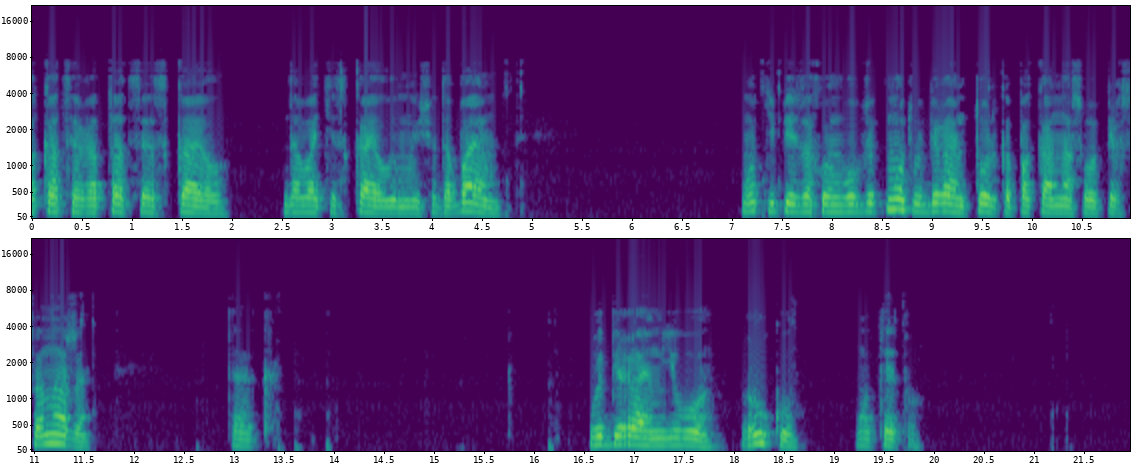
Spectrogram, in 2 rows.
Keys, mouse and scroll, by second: 4.6-7.5 drag, 9.4 click, 11.6 click, 12.8-13.6 shift+middle drag, 14.0-15.0 middle drag, 16.2-17.1 middle drag, 18.2-18.8 middle drag, 19.5 click, 21.2 click.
